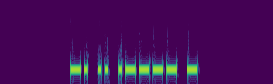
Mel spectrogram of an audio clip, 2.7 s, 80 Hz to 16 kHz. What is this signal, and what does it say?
Morse code, heard as a keyed tone, about 36 wpm, 700 Hz. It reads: NI1T
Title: USA Call Signs - 4 Characters - 3x Character Spacing - 35wpm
